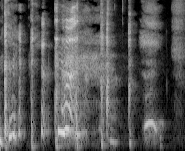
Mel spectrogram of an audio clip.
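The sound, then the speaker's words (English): A person imitates a leopard's roar, which can sound like a rasping cough, with a series of harsh, rasping cough-like bursts in an uneven rhythm, loud, with no talking. “He's imitating the sounds of a leopard. And their roar can sound like a rasping cough.”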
